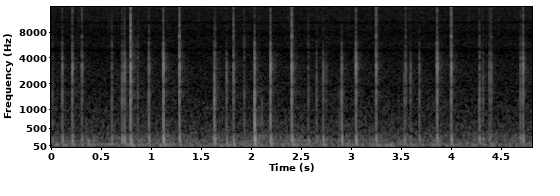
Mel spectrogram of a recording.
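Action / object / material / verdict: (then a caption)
tap / wooden tabletop / wood / none. Long almond-shaped painted nails tap and scratch across a flat, solid wooden tabletop. Quick, irregular clicks with no ring stand out over a constant soft scratching that spans low to high. Each tap is sharp and dry.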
